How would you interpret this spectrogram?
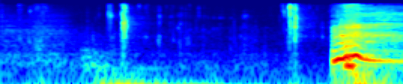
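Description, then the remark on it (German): Loud lip-smacking chewing right into the microphone, a few wet smacks and squishes building to a final loud burst with a brief vocal hum. “Ich will so richtig laut ins Mikrofon schmatzen.”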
